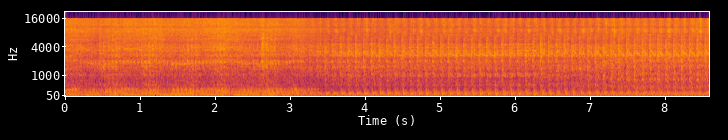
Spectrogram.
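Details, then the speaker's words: 1996 Suzuki RF900R after fuel system work, carburetors not yet cleaned: catches and runs with uneven lumpy throb about three beats a second, not holding steady idle; carburetor cleaning planned. "Finally success. Could make her fire up. She's roaring already. But yeah. It's not uh sturdy enough. stable yet. But luckily she's running."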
